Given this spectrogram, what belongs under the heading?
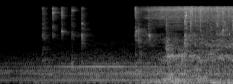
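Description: Water starts running inside a Siemens clothes dryer after a repair, a few light clicks and splashes first, then a steady close rush of flowing water that builds and continues to the end.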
